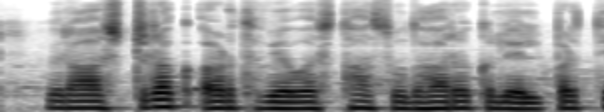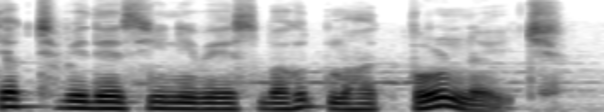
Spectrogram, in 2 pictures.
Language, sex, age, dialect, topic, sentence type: Maithili, male, 18-24, Southern/Standard, banking, statement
